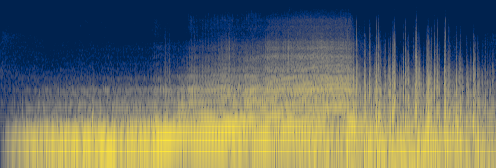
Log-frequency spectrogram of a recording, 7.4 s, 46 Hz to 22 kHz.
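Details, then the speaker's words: 2002 Camaro SS V8: revs climb, then a rapid rattling, clunking chatter breaks out only under wheelspin during a burnout, not when the tires are hooked up. The rear end looked fine and new universal joints did not help; the source is unknown. "when it's hooked up it doesn't make any noise it just seems to do it whenever it's uh whenever we're doing the burnout"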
